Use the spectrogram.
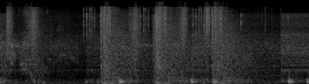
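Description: Revolver pistol fire in the video game CS:GO comes as a quick run of loud, sharp shots with thuds between them, spread unevenly across a few seconds of busy gameplay.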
